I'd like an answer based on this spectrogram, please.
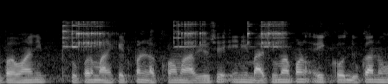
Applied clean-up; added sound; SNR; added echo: none; Coin (dropping); 9 dB; none.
